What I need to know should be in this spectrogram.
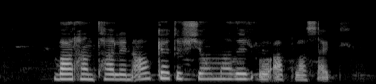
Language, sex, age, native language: Icelandic, female, 18-19, Icelandic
